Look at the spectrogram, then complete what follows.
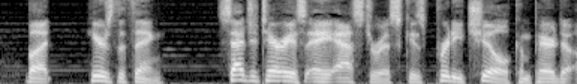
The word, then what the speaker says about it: Sagittarius A*: At its center, about 26,000 light-years from Earth, lies Sagittarius A*, pronounced A-star.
